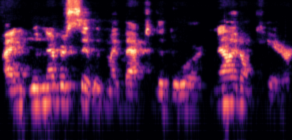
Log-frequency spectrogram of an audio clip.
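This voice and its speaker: At a moderate pace, a woman with a New York accent talks in a medium pitch with a bright, sharp tone. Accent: New York American English. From New York City. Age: 40s. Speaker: interviewee, expat. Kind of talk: interview.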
